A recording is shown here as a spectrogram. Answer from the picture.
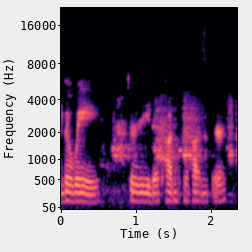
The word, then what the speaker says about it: Hunter x Hunter: Oh, so it's not called Hunter x Hunter. It's called Hunter Hunter. – Yeah, apparently that's how you pronounce it.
